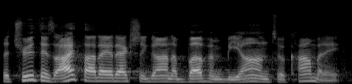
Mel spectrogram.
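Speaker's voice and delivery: ordinary delivery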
